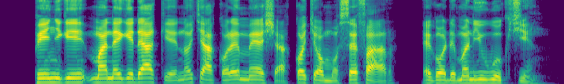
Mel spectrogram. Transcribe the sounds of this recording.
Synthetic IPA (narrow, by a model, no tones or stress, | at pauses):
pɪɲɡɪmanɛɡɪdakjɛnɔt͡ʃakɔɾɛmɛʃa̰kɔt͡ʃɔmɔsɛfa̰r | ɛ̰ɡɔdemanjuwokt͡ʃjḛŋ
